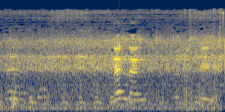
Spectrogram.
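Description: Locomotive engine running with a steady low hum while the train stands still.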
